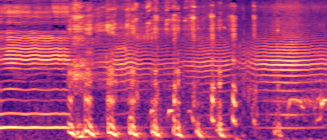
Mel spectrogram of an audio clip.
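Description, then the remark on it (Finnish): A thin, high-pitched mosquito whine drones, wavering and pulsing rapidly through the middle before settling back into a steady buzz. No voices. “Arvaa, mitä tästä kesästä puuttuu. No, hyttyset.”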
